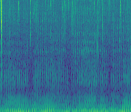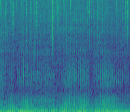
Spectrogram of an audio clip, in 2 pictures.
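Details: Cat purring with a crackling fireplace in a relaxing sleep mix: a thick low rumble rising and falling in breath-length waves just under a second apart, overlaid by frequent sharp crackles of burning wood.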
